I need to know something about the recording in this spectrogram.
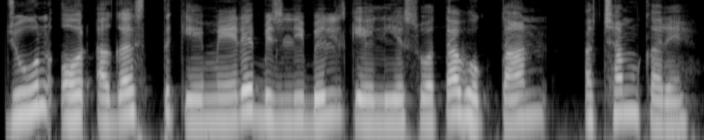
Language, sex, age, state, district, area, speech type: Hindi, female, 30-45, Madhya Pradesh, Bhopal, urban, read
